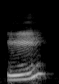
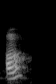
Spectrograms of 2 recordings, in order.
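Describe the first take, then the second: First: The vowel is a long gliding sound. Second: The vowel is a short, clipped sound. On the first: This is the vowel's name. "हम उनकी name बता रहे हैं" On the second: This is the vowel's sound. "आप इनकी sound निकालेंगे अ"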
